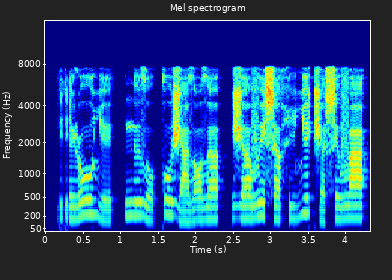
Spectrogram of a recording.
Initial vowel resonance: oral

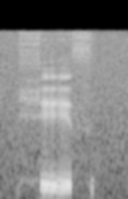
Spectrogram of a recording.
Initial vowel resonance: oral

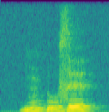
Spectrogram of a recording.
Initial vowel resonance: nasal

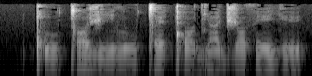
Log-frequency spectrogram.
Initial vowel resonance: oral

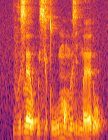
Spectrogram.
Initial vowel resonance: oral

